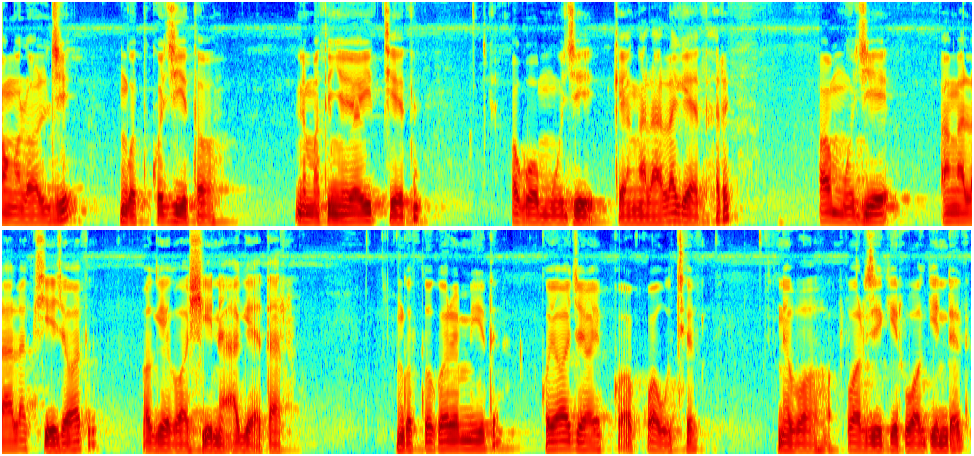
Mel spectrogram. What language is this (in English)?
Kalenjin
